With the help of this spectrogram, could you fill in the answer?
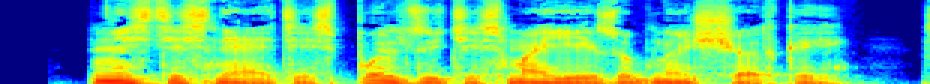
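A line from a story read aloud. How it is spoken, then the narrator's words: Slightly mocking. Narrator (Russian): слегка насмешливо говорю я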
